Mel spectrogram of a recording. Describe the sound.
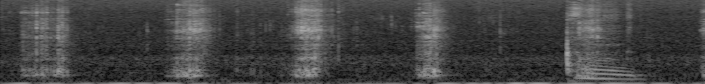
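Crisp crunches of someone biting into a crunchy fried corn snack: four sharp, evenly spaced bites, then a short voiced sound at the end.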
